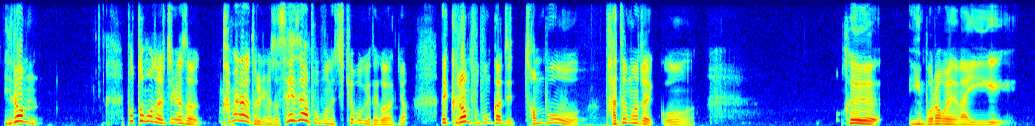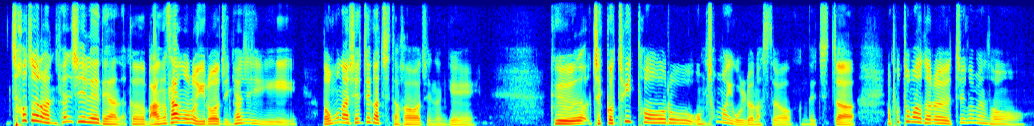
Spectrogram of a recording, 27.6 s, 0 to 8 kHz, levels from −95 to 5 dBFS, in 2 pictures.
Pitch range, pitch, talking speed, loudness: 145-245 Hz, 180 Hz, 265 characters per minute, -16 LUFS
